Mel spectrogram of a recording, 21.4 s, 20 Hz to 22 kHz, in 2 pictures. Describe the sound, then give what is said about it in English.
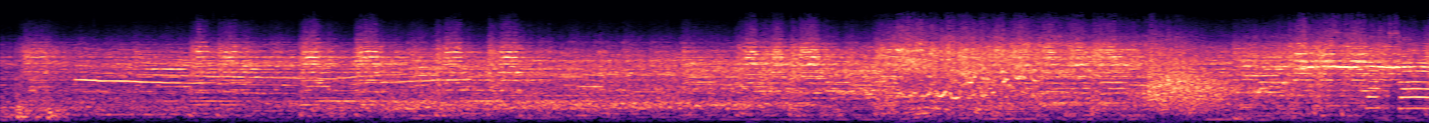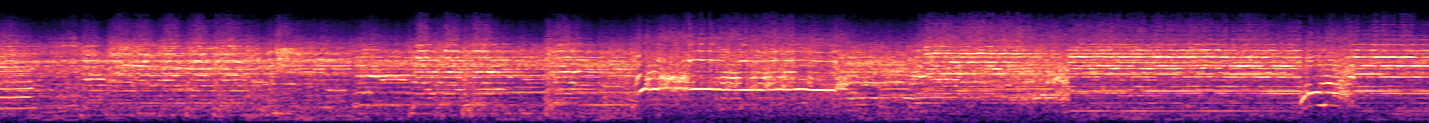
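Trailer audio for the 1971 film The French Connection: a dense, loud, continuous mix of music and sound effects that runs without a break through the whole clip. “French Connection. Okay, so the trailer played, and now we're going to talk about the French Connection.”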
